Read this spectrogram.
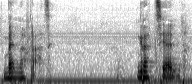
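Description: Slow-talking woman introducing a guest. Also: on the low side, steady tone, a little mellow. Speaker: performer hosting the evening. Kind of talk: informal stage introduction.

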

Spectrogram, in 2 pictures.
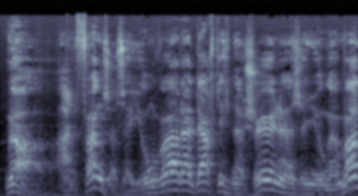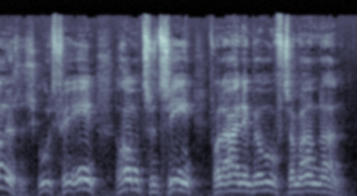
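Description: Stubborn weary older salesman dad, pitch jumps all over, irritable then brooding, old 1950s german radio play. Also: very animated, moderate pace. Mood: indignant, scornful. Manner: volatile, swinging between indignant outbursts and brooding murmurs.

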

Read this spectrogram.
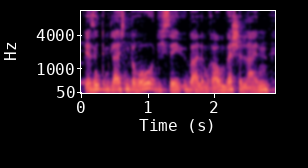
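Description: An actor in a radio play voicing an eager male interviewer who describes the scene on the spot in a lively, observational way. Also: medium pitch, quick pace, soft background music, natural voice. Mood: amused, curious. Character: eager on-the-spot interviewer narrating what is seen. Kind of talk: radio play, taped reportage commentary. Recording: loud cheering crowd noise. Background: cheering office crowd.

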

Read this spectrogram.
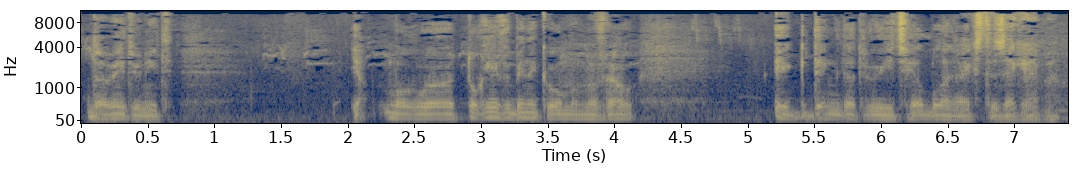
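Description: A man with a Flemish accent playing a gruff, teasing homicide commissioner in a colloquial radio drama. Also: low voice, moderate pace, a little hiss or hum, natural voice. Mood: formal. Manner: colloquial, wry. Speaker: police commissioner.

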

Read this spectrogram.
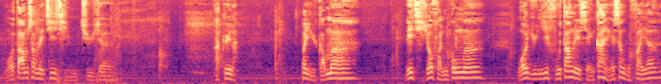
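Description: An actor playing an earnest, devoted young sailor in a radio drama, speaking colloquially and solicitously with a Hong Kong Cantonese accent. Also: male voice, mid-range voice, a little hiss or hum, close to an everyday voice. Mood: concerned, hopeful.

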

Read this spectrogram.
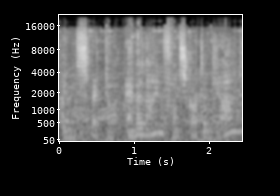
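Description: An actor playing a dutiful, blunt Victorian street constable in a radio play, reporting formally. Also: male voice, mid-range voice, very animated, normal speed, over music, natural voice. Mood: dutiful, shaken. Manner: formal reporting, deferential to superiors. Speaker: actor in an audio drama. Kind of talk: German radio play acting.

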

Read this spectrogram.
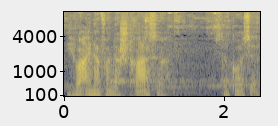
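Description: An actor playing a bitter male cult leader in a radio drama, speaking in a subdued monotone. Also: medium pitch, a little slow, over music, close to an everyday voice. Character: bitter male cult leader recalling a neglected street childhood.

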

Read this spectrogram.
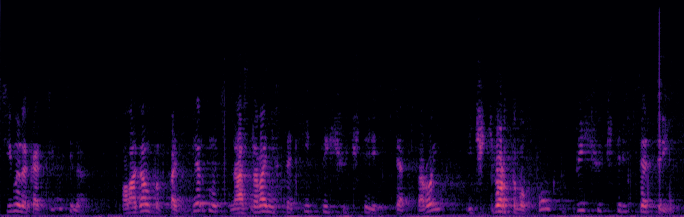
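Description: An actor playing an officious public prosecutor who rattles off legal language in a 1930s audio drama. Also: male voice, high-pitched, very animated. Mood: brisk, officious. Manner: rapid-fire recitation of legal articles. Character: brisk public prosecutor demanding punishment by statute. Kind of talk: 1930s Russian radio drama acting. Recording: tinny 1930s archive recording.

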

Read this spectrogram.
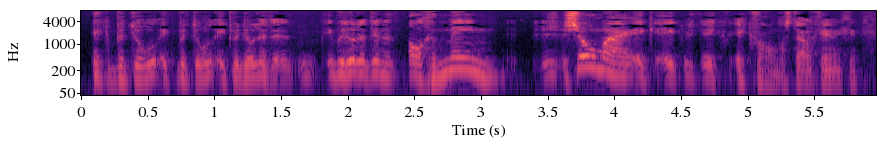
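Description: A man with a Netherlands Dutch accent playing a sly, needling, flirtatious space crewman in a 1960s radio drama, speaking haltingly and repeating words. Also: on the high side, sing-song, husky, full character voice. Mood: flustered, defensive. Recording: muffled 1960s radio recording.

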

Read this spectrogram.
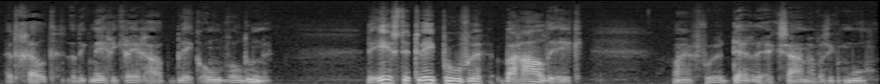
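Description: A man playing a weary failed Chinese scholar who recounts his life in a radio drama monologue, measured and husky. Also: sits low, fairly bright tone, dry recording, exaggerated voice.

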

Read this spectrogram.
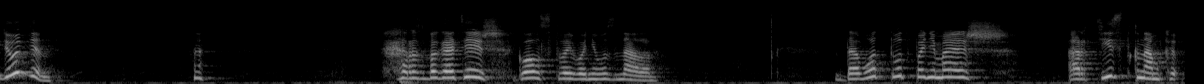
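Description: An actress playing a practical, good-natured town council official in a radio play, with a folksy, conciliatory manner. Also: female voice, sits high, expressive, slow, pauses often. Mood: brisk, familiar.

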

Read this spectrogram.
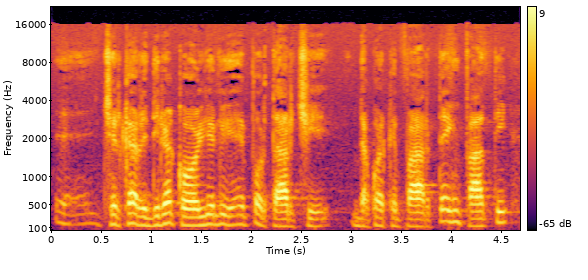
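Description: Old guy chatting about his memories, mellow dark tone, kinda high for a man. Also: takes it slowly, slightly rough. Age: 70s or older. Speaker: witness giving video testimony. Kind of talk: informal personal reminiscence.

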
